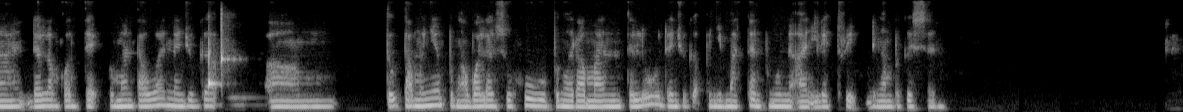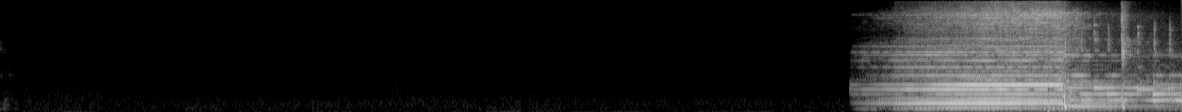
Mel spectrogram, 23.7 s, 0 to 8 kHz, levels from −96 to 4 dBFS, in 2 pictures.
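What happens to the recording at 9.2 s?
Nothing goes wrong at 9.2 s; the audio is intact there, with no dropout, click, distortion or other fault audible at that moment.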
